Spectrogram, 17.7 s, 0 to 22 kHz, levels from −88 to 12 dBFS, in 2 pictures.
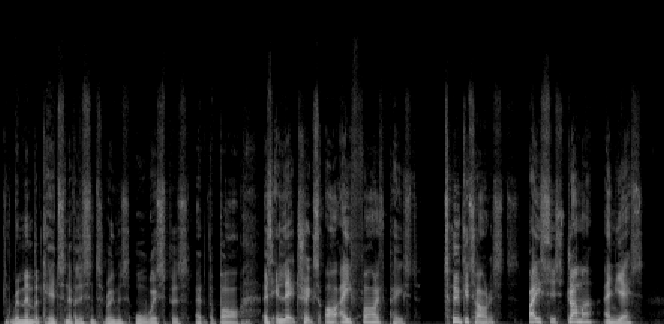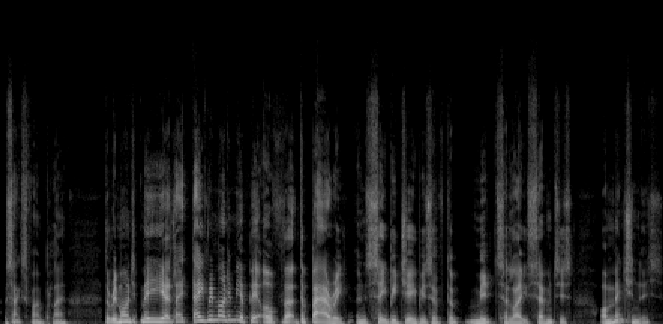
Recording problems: uneven, jittery; strongly; from 1 to 15 s

